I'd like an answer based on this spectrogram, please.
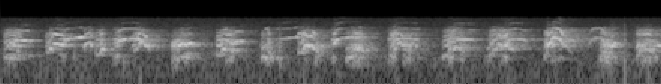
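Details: Puppies of Shenna's C litter, two and a half weeks old, eyes open and becoming active; repeated whiny squeals come in pulses of about three per second, several voices overlapping in short bursts.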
